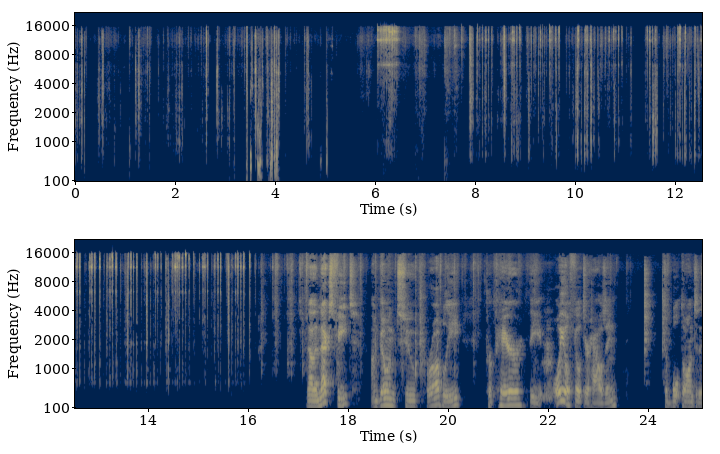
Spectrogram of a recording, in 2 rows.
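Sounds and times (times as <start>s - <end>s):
metal clinks and knocks: 7.8s - 16.3s.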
